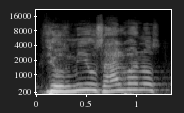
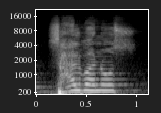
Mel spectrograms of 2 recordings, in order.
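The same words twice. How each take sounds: First: "Dios mío" muy agudo, "sálvanos" quebrado y suave; súplica a Dios. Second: "Sálvanos" agudo y fuerte; súplica a Jesús. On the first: Shown as a demonstration. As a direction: clama desesperado a Dios. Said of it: "en lugar de decir". (súplica aguda de auxilio) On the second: Retold or imitated. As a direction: ruega con urgencia. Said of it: "fueron con Jesús y le dijeron". (los discípulos suplican a Jesús en la tormenta)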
